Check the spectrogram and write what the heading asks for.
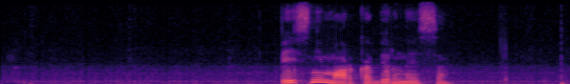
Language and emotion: Russian, neutral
